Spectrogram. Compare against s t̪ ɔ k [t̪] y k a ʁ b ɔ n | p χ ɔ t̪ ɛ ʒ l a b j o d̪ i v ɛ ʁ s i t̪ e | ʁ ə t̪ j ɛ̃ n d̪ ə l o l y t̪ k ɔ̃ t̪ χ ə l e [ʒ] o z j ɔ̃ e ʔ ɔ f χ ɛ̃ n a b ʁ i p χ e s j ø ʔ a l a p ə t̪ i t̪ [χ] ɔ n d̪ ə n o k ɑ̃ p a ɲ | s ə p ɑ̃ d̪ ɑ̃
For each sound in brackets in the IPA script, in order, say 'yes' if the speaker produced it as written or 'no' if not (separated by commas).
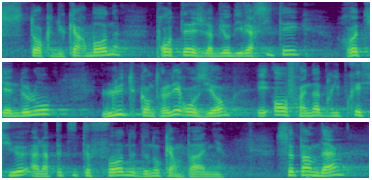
no, no, no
